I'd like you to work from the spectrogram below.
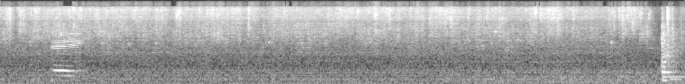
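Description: A sink tap runs in a steady, fairly quiet rush of water while a brush is rinsed under it, with a small clink near the start and another near the end.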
